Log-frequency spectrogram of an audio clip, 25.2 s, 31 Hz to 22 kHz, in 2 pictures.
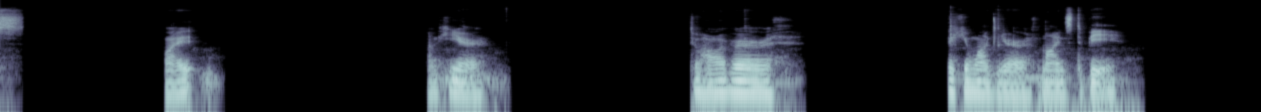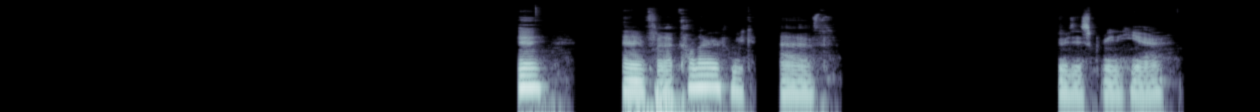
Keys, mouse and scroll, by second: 6.5 middle click, 7.9-8.5 scroll up 2, 8.9-9.3 scroll down 1, 9.4 shift+middle click, 12.9 click, 17.0 click, 20.0 click.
